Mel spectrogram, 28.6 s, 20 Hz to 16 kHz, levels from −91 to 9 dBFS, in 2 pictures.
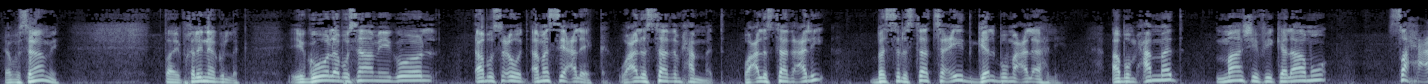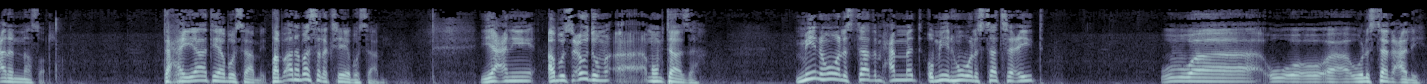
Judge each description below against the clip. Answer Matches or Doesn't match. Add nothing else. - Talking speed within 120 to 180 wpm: Matches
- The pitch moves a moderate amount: Doesn't match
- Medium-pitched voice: Matches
